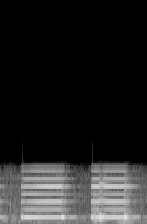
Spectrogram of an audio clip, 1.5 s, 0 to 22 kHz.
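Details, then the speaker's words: Premature twin girl 2 days past her 40-week due date (about 3 months old), on low-flow oxygen: two steady high-pitched pulse oximeter alarm tones, a false alarm as her kicking keeps the probe from reading accurately. "mostly because they're kicking around now so their their probe isn't reading getting an accurate reading"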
